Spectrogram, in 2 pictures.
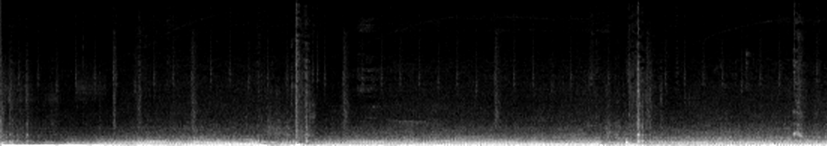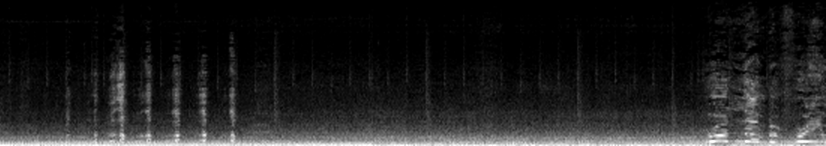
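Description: A quick car accelerates hard on a timed run, the engine climbing in pitch through several gear changes with sharp shifts, a continuous close-up interior roar, with a voice speaking briefly near the end.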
